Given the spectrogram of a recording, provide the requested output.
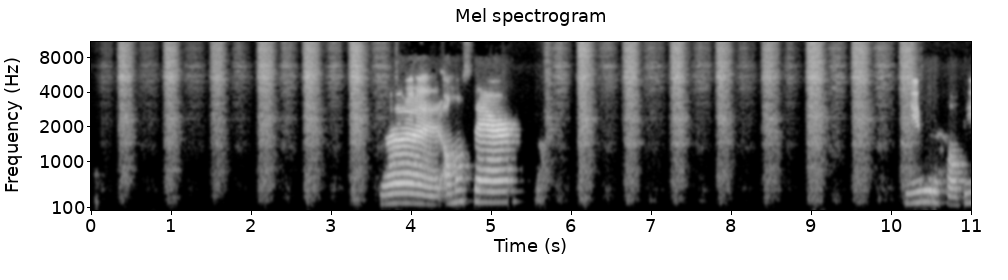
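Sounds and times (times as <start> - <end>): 
rhythmic forceful breathing during a breathwork exercise: 0.0 - 4.2, 5.6 - 11.0
speech: 3.6 - 5.8, 10.2 - 11.0.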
